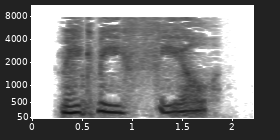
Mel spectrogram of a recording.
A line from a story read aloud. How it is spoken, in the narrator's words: I whispered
